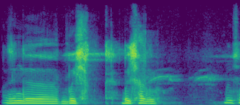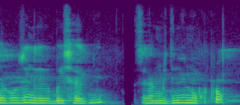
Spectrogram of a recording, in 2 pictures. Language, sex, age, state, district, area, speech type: Bodo, male, 45-60, Assam, Kokrajhar, rural, spontaneous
